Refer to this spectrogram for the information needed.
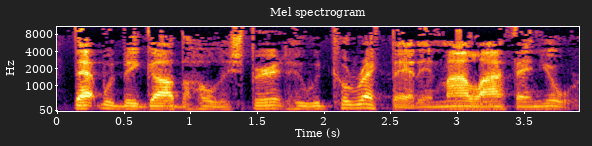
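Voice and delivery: normal talking voice

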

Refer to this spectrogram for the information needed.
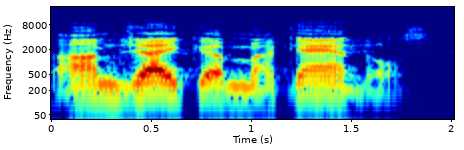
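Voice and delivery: slow, loud drawn-out cowboy drawl; a gruff Western hero introducing himself; John Wayne impression. Dying gunfighter answers the boy, slow loud cowboy drawl. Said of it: "Remember what Duke said?".

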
